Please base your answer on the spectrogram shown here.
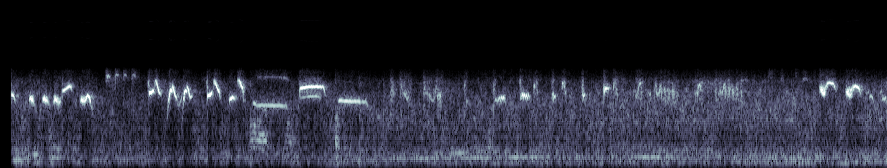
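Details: Chestnut-capped thrush, a captive bird from a shop collection, singing bursts of high whistled and chattering notes in the first three seconds, then quieter scattered whistles over a steady low background hum.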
